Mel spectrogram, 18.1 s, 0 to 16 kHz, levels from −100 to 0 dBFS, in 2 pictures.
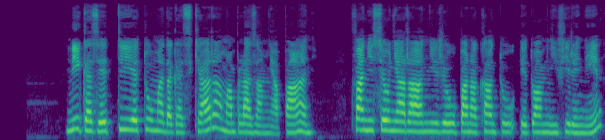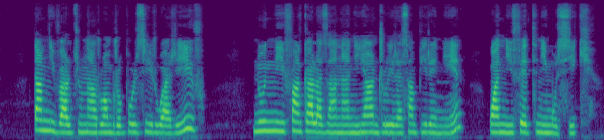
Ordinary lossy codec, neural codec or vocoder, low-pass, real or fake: AAC, 64 kbps; vocoder, 44.1 kHz, 128 mel bands every 512 samples, BigVGAN v2; 14.4 kHz; fake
